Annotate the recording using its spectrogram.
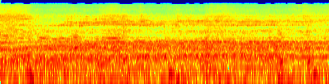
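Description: Passenger train car running along the track: a steady, loud low rumble of wheels on rail.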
